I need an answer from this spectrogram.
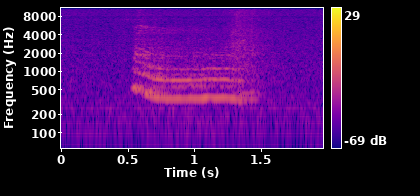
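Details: Cavalier King Charles Spaniel puppies raised indoors in a home puppy pen; a single high, harmonic whine lasting about one second, holding steady then sliding slightly down before fading, in a quiet room.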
